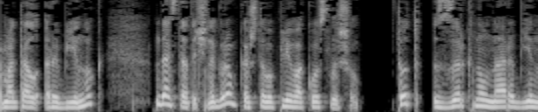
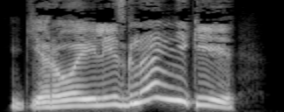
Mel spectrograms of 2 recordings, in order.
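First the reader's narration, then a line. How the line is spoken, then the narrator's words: Loud roar. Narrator (Russian): проревел крикливый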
